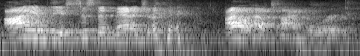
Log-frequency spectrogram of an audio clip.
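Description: A man's voice: high-pitched, very animated, moderate pace, crowd noise. A young man acting a curt, self-important assistant store manager in an amateur stage comedy. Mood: exasperated. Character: officious, weary male assistant store manager. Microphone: distant camera. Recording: echoey stage, far off, noisy.

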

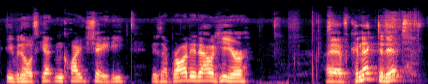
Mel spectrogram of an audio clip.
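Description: A man hosting a prepper channel, talking casually off camera as he unboxes gear on a porch and thinks aloud with loose restarts. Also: a little high. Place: porch and yard, outdoors.

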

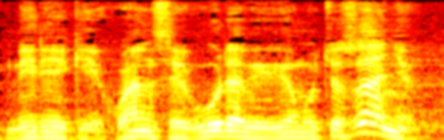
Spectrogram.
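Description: An actor playing a kind, naive shopkeeper in a radio play, with a Chilean accent and an insistent way of repeating himself. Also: male voice, medium pitch, normal speed, a bit bright, close to an everyday voice. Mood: generous, insistent. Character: kind, naive, soft-hearted fabric shopkeeper. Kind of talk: radio drama acting. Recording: music behind the voice.

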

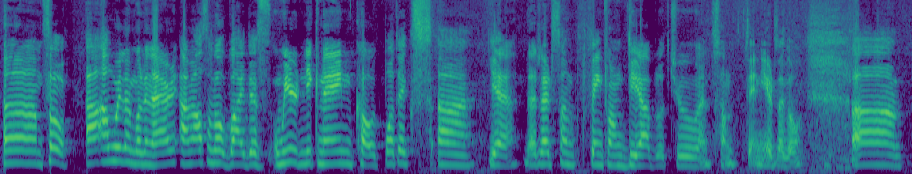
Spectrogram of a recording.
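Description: A man from Brazil with a Brazilian Portuguese accent, a non-native English speaker giving a fast technical conference talk with many filler sounds into a handheld mic in a lecture hall. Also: high voice, level tone, creaky. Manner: fast-talking with frequent uh fillers.

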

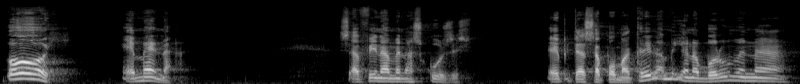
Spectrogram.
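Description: An actor playing a bitter old father in a radio theatre monologue, plaintive, halting and dramatic. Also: sits high, a bit bright. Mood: bitter, accusing.

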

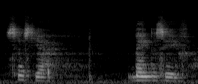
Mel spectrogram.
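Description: An actress playing a dazed, grieving young mother in a radio drama, answering haltingly and numbly. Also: fairly low pitch, fairly even intonation, a bit bright. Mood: numb, distraught. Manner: halting, hesitant, clears her throat. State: distraught, numb. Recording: distant mic, faint background noise.

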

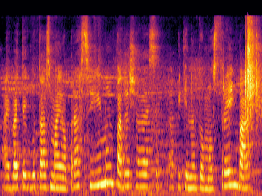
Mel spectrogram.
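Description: A woman's voice: on the high side, fairly even intonation, normal speed, over loud music. A woman with a Brazilian accent chatting casually to viewers as a home vlogger, informally showing and explaining things as they go. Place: home kitchen, indoors. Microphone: handheld phone or camera, held by the speaker.

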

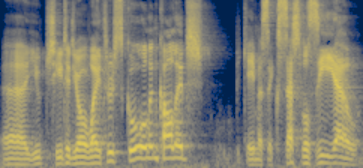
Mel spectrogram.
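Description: Man playing a fussy, animated demon bureaucrat. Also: medium pitch, moderate pace. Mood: exasperated, disappointed. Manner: officious, hesitant, chatty, dryly polite. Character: fussy, bureaucratic male demon interviewer in hell. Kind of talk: comedic audio roleplay acting, addressing the listener.

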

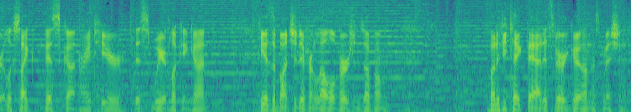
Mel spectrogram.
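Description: A young man with a very deep, low voice talks through a game walkthrough in a loose, rambling way, stopping often with ums and restarting his sentences. Game music plays clearly underneath him the whole time. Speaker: gameplay commentator. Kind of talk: casual game walkthrough commentary.

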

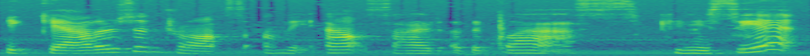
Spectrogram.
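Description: A woman reading a children's picture book aloud in a deliberate manner, pausing between phrases. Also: fairly low pitch, bright, forceful tone, slight background noise, rough recording. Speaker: read-aloud reader.

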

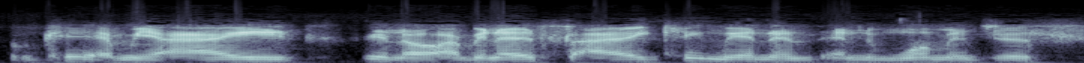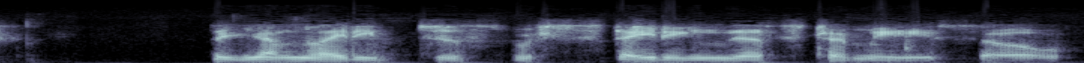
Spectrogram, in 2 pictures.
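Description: Over a narrow, tinny phone line, a man with a lowish voice handles a work call. He is polite but hesitant and unsure, feeling his way through sentences. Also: fairly even intonation, fairly quick, no room sound. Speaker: store employee taking a phone call. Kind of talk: workplace phone conversation.

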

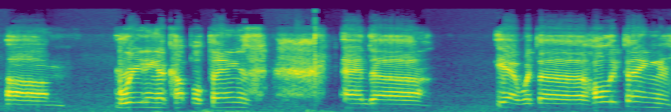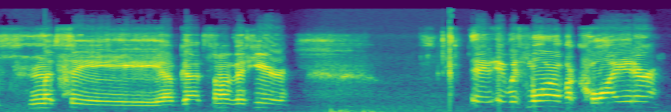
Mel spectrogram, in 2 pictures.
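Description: A man's voice: on the high side, slow, pauses often, bright, forceful tone, rough recording. An American man, a voice actor, talking casually as an interview guest and telling anecdotes. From United States.

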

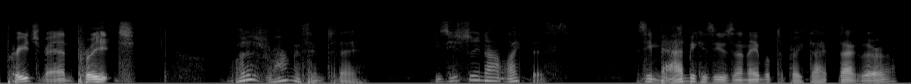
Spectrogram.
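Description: A man's voice: on the low side, sing-song, unhurried, mellow, dry recording, dull audio. A man doing a let's play, reading a visual novel aloud with casual asides. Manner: improvises different character voices. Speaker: gaming YouTuber.

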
